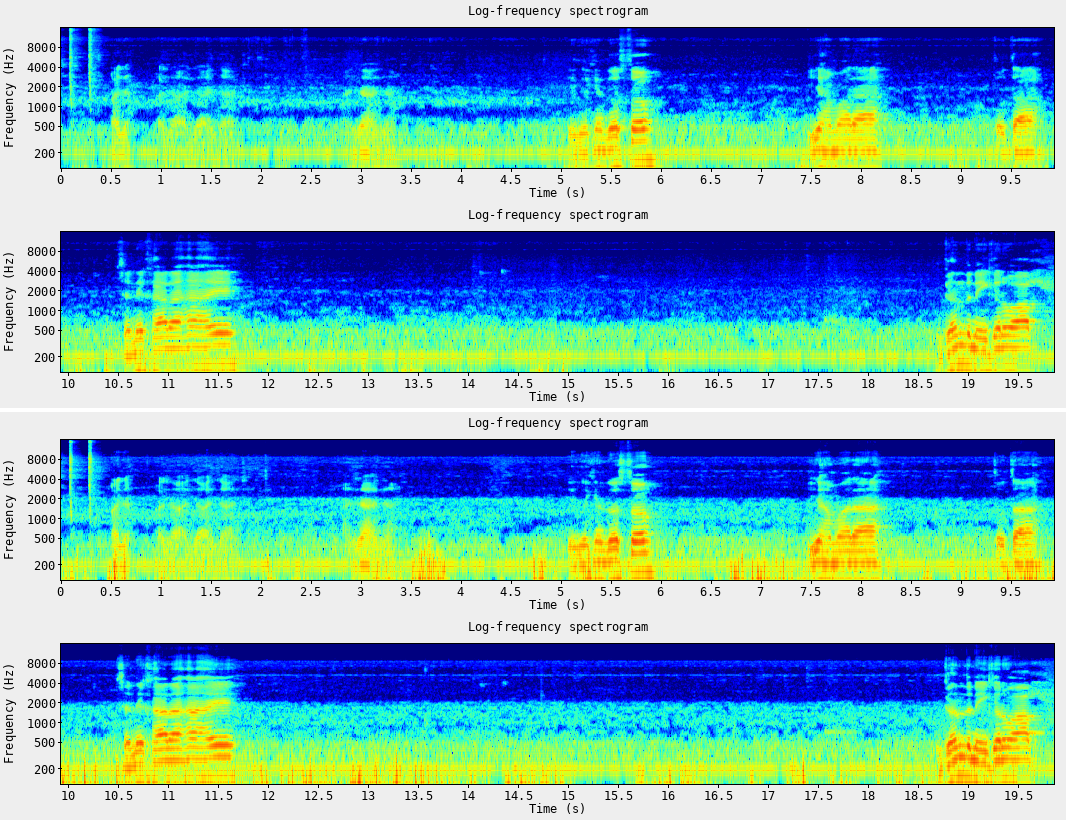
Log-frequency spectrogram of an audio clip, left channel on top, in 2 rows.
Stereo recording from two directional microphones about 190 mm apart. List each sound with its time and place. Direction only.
0.3 s a sound: 35° right (ahead or behind)
5.3 s speech: 35° right (ahead or behind)
7.5 s speech: 35° right (ahead or behind)
9.3 s speech: 35° right (ahead or behind)
18.7 s speech: 30° right (ahead or behind)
